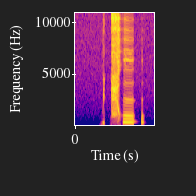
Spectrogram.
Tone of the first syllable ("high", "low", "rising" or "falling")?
high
